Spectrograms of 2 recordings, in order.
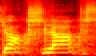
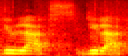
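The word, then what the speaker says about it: Deux Lux: So it is by Duxlux. I'm saying it wrong. It's like Deluxe.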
